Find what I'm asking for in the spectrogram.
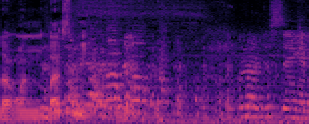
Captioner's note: audience laugh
